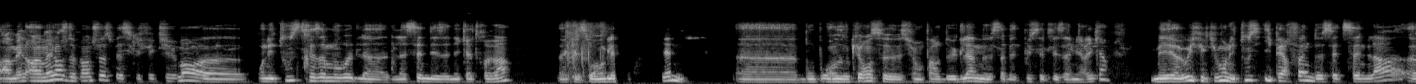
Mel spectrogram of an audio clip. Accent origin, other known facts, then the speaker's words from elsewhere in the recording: France; Alors, peut-être parce que je suis français.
